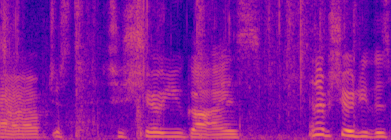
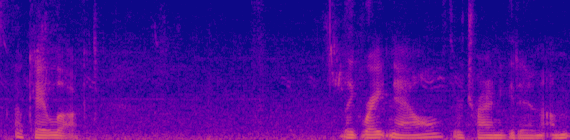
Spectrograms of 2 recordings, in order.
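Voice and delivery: hushed, lower, much quieter whisper; 6 semitones lower, 10 dB quieter than usual. Speaker talking to 'you guys' about their garden, whispering. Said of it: "I'm whispering because".

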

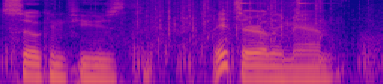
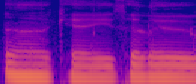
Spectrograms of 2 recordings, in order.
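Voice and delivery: put-on downbeat, glum voice. Speaker mimicking how they sound in their own videos, imitating own down-sounding voice. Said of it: "I sound really down".

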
